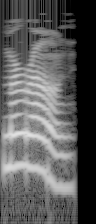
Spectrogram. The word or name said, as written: marone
